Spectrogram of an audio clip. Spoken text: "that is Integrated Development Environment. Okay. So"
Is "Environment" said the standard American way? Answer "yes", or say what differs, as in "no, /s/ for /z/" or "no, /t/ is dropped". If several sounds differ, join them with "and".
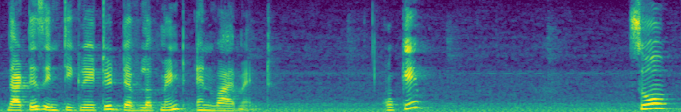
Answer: no, /ɹ/ is dropped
